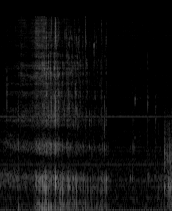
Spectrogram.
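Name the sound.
sipping tea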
